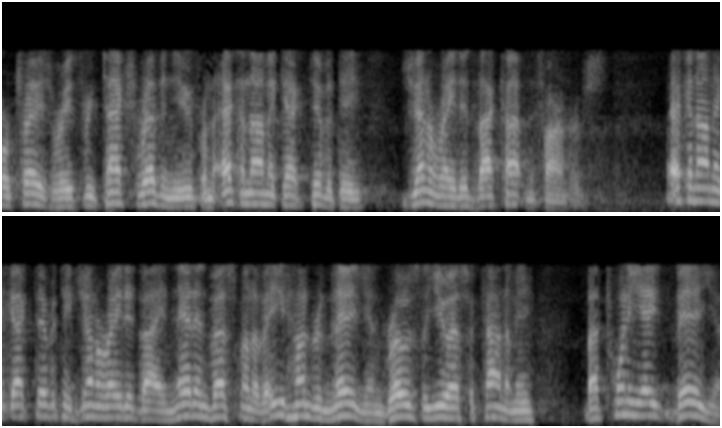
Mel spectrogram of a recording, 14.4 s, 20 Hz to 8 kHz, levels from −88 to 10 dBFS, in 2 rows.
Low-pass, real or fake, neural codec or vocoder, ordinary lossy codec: 7.2 kHz; fake; codec, 16 kHz, 1.1 kbps, Voila-Tokenizer; AAC, 16 kbps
